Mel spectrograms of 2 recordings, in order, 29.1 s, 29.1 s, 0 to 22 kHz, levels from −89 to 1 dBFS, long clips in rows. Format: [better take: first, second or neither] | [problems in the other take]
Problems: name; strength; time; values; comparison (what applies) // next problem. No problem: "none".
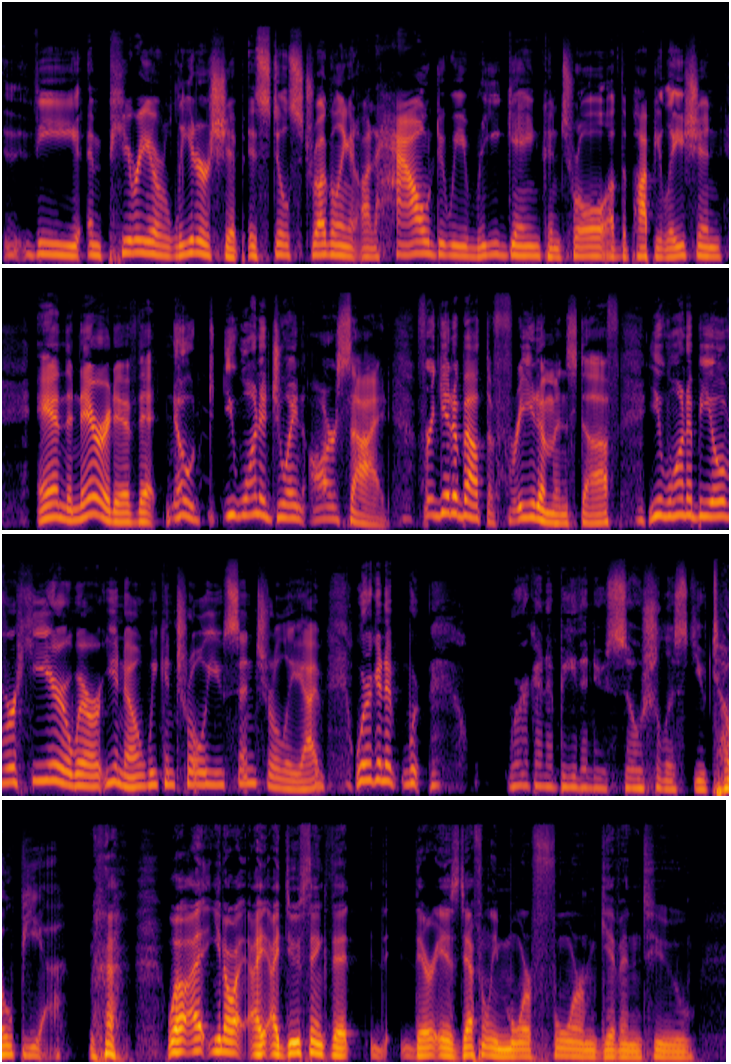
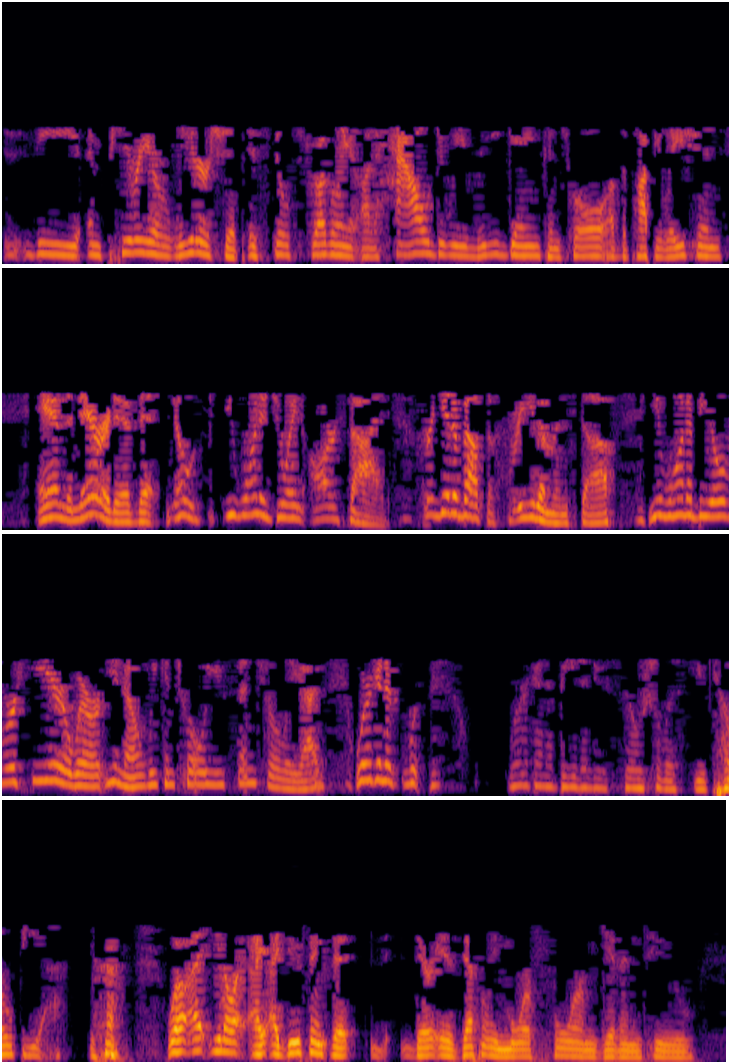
first | garbled, watery; badly; nothing above 3 kHz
